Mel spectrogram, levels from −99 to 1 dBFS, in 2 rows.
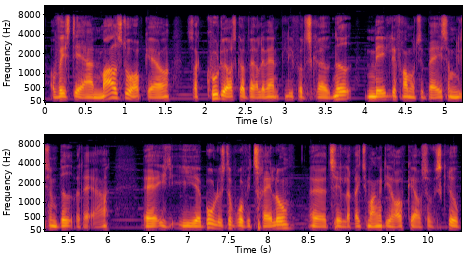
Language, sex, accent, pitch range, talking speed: Danish, male, native, 85-120 Hz, 275 wpm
